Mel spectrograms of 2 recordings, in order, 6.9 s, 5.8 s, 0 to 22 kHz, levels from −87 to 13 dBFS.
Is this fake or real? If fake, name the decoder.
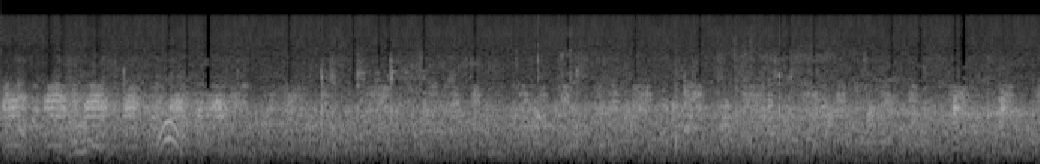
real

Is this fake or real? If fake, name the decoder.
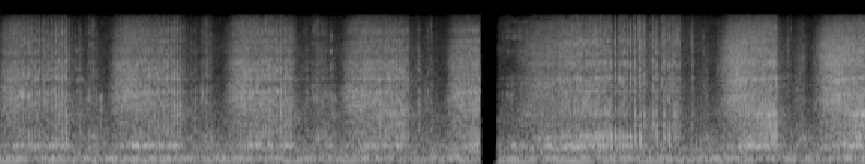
real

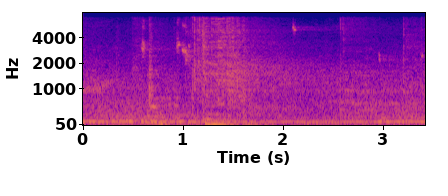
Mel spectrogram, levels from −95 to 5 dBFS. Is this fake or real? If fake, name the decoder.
real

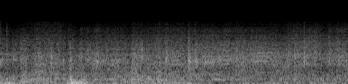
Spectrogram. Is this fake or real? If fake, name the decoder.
fake, autoencoder, DAC-VAE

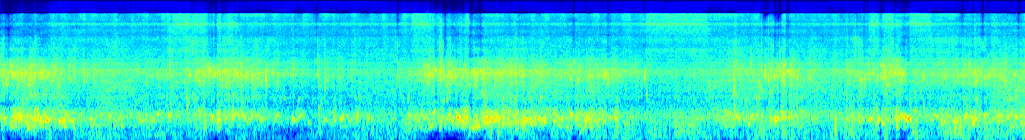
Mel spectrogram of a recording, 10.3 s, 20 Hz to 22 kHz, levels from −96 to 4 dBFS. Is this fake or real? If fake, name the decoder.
fake, autoencoder, DAC-VAE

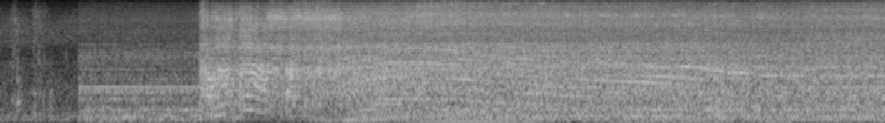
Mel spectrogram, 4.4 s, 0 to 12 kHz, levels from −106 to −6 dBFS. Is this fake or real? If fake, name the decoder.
real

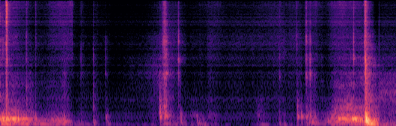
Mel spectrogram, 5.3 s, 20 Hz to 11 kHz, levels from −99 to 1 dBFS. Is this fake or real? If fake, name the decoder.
fake, autoencoder, DAC-VAE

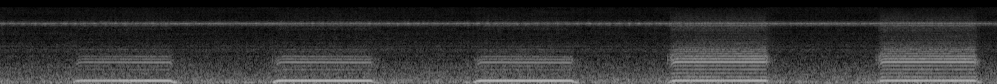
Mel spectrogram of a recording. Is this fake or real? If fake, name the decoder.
fake, autoencoder, DAC-VAE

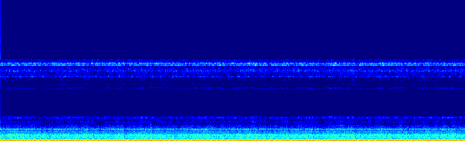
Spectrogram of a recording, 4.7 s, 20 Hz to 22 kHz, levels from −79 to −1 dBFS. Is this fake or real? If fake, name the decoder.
fake, autoencoder, DAC-VAE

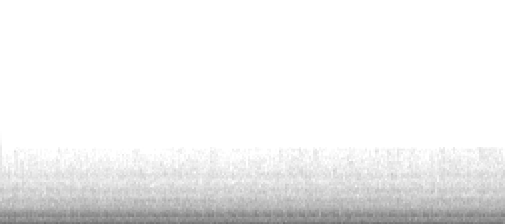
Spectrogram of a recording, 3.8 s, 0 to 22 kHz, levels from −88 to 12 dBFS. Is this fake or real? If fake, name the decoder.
real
